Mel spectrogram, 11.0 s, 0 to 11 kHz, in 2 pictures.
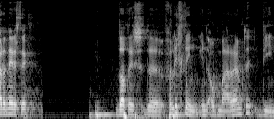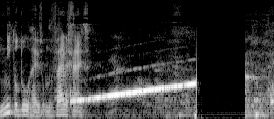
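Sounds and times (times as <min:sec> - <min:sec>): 
speech: 0:00.0 - 0:00.8, 0:02.4 - 0:07.4
building fire alarm sounding a rising whoop tone: 0:06.8 - 0:09.5, 0:10.4 - 0:10.9.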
